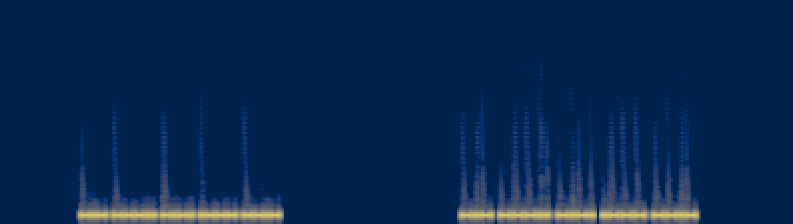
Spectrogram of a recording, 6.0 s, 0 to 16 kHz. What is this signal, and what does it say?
Morse code, heard as a keyed tone, about 62 wpm, 700 Hz. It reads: K8CJQ K8CJQ
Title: Speed Racing - USA Call Signs 50wpm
